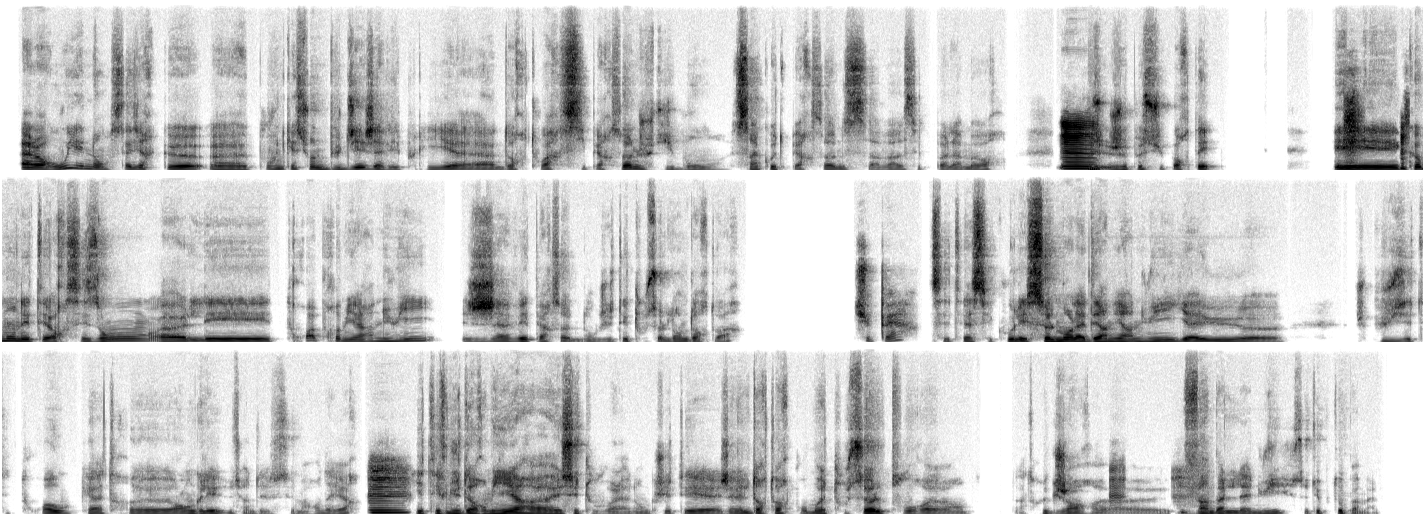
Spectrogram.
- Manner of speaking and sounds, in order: chuckle; stressed: "seulement"; other background noise; other noise
- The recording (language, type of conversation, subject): French, podcast, Peux-tu raconter un voyage qui t’a vraiment marqué ?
